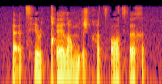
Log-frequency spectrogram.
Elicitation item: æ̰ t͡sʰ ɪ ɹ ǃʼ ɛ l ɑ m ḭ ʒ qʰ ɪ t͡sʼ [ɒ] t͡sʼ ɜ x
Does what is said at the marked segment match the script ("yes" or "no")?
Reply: yes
